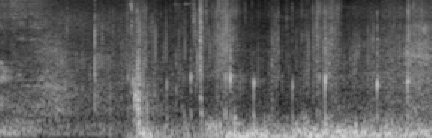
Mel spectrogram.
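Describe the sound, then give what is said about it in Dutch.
Steady footsteps crunch along an outdoor path at a walking pace toward a grave behind a church in the middle of Volendam, by the dike, with low background rumble and no talking. “Wij lopen nu naar eh, het graf.”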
